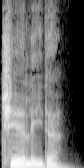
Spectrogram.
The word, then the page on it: cheerleader: British English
